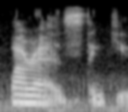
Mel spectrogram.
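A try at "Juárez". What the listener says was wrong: The J don't actually pronounce it. Juarez.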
